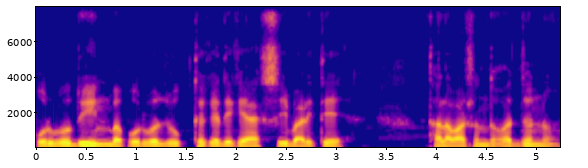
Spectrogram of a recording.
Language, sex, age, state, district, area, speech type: Bengali, male, 45-60, West Bengal, Hooghly, urban, spontaneous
